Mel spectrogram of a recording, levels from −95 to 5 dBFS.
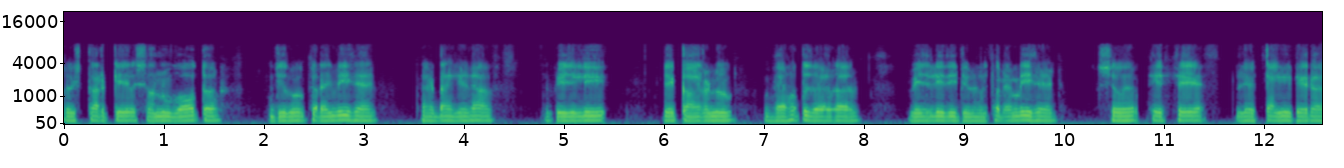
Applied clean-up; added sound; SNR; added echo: neural diffusion model UNIVERSE++.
